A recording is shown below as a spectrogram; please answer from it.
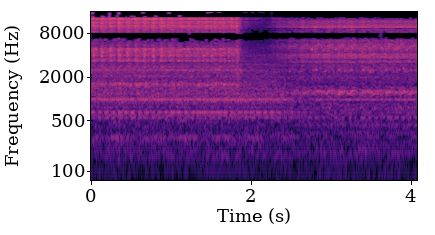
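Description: Metal lathe running with a steady whine, turning a brass part. About two seconds in, the sound thins and its pitch shifts a little higher.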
